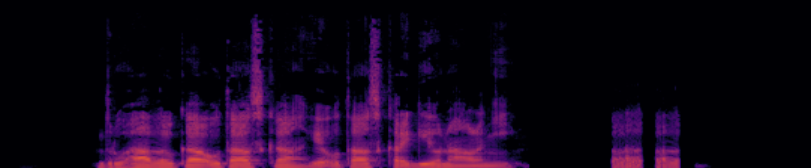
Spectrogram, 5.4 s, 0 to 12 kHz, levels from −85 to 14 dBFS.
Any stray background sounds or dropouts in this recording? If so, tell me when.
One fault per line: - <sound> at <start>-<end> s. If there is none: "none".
- laugh at 4.1-4.5 s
